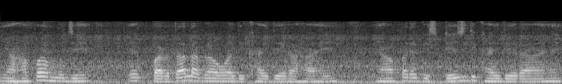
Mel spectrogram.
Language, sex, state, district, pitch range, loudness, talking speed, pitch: Hindi, male, Chhattisgarh, Balrampur, 130-145 Hz, -16 LUFS, 200 wpm, 140 Hz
